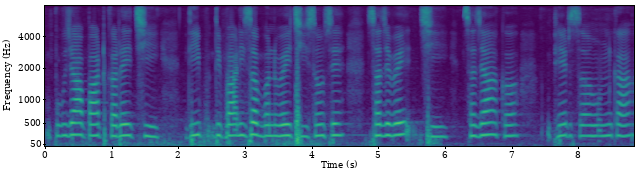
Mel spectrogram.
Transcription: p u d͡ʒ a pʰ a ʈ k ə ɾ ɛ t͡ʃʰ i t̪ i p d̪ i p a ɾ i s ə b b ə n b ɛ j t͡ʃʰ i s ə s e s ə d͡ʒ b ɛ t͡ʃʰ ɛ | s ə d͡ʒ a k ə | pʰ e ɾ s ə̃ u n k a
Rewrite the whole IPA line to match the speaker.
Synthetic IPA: p u d͡ʒ a p a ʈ k ə ɾ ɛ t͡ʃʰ i d̪ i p d̪ i p a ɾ i s ə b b ə n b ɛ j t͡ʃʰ i s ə s e s ə d͡ʒ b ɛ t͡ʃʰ i | s ə d͡ʒ a k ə | pʰ e ɾ s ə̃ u n k a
